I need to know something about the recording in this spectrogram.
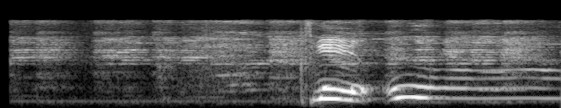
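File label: "li3 wu4", Mandarin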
